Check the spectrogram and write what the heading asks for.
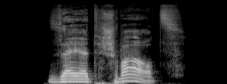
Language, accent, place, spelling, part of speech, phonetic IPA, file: German, Germany, Berlin, sähet schwarz, verb, [ˌzɛːət ˈʃvaʁt͡s], De-sähet schwarz.ogg
- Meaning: second-person plural subjunctive II of schwarzsehen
